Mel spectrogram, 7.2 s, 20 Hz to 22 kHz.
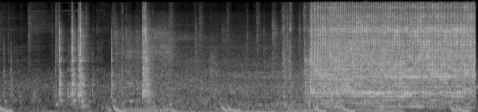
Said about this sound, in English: I'm going to zap it in with my 14mm socket.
